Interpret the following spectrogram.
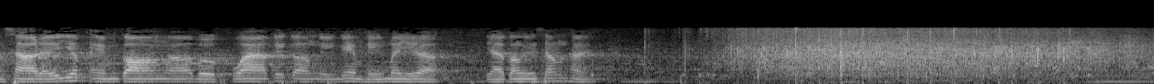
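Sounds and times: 
speech: 0.0s - 6.1s
audience applause: 6.8s - 11.5s.

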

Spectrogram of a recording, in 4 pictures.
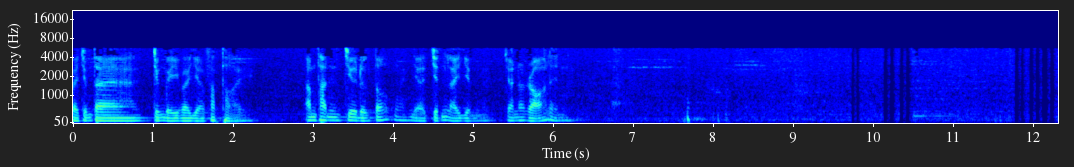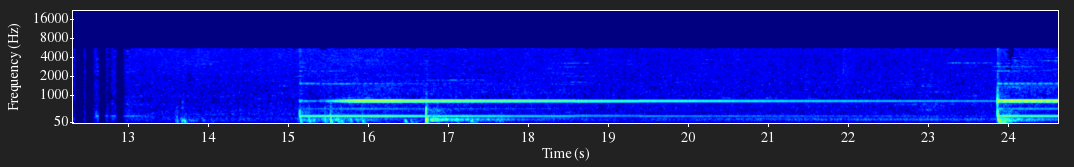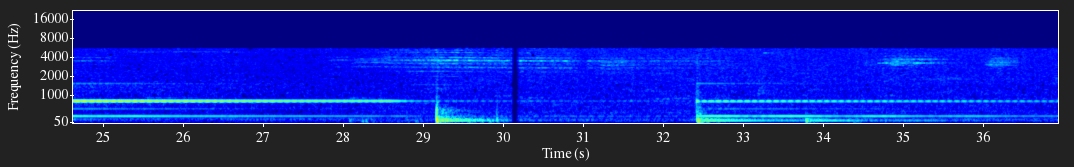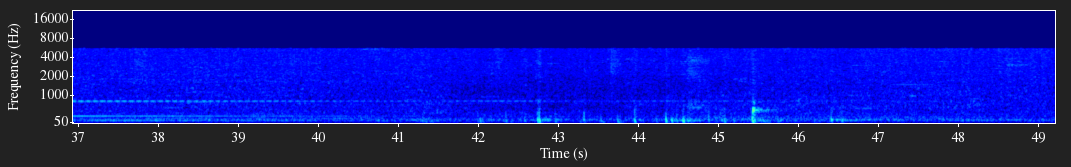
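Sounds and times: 
speech: 0.0s - 6.3s
meditation bell strokes: 15.2s - 31.8s, 32.4s - 40.8s.

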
